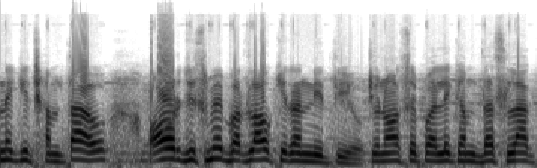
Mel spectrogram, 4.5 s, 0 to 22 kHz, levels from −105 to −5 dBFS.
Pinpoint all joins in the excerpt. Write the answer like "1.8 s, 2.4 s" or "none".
3.0 s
